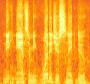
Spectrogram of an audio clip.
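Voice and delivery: insistent demand. Acted. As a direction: demand an answer forcefully. Player demands an answer, repeating question.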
